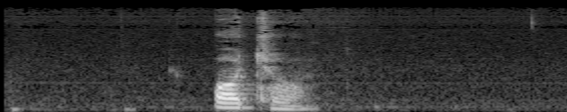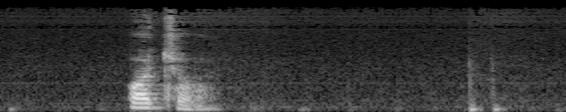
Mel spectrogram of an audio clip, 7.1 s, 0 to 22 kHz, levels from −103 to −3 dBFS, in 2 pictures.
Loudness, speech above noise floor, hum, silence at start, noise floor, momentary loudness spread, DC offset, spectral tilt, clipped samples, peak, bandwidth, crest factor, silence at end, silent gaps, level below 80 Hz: -21 LUFS; 44 dB; none; 0.1 s; -63 dBFS; 27 LU; under 0.1%; -6 dB/octave; under 0.1%; -2 dBFS; 16 kHz; 24 dB; 0.4 s; none; -64 dBFS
